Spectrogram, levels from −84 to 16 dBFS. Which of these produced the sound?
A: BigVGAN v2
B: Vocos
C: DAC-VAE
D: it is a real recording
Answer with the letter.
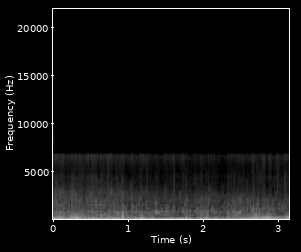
A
